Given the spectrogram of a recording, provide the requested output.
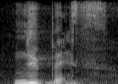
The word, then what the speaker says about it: NUPES: français, donc très basiquement, on le prononce comme ça s'écrit, NUP, et on ajoute, si on le souhaite, le S pour entériner la pluralité, ça fait NUPES.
